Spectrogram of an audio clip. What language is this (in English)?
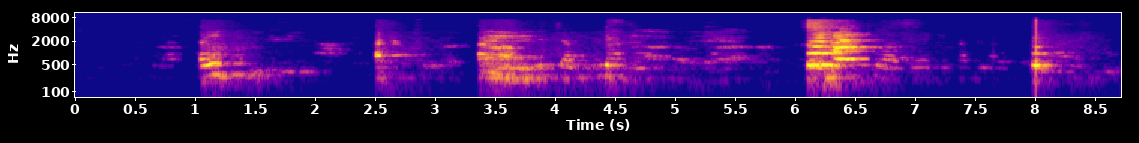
Swahili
